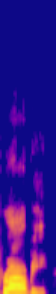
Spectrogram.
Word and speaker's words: Robi: It looks like it says Robi, but it's pronounced Robbie.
